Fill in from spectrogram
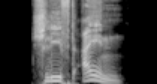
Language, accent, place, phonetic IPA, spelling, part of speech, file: German, Germany, Berlin, [ˌʃliːft ˈaɪ̯n], schlieft ein, verb, De-schlieft ein.ogg
- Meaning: second-person plural preterite of einschlafen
